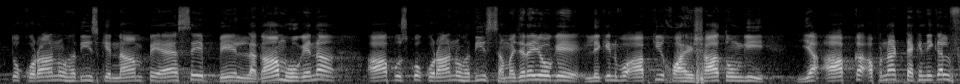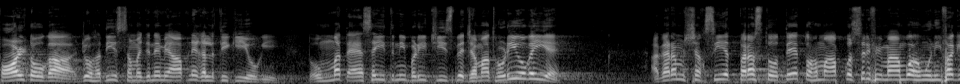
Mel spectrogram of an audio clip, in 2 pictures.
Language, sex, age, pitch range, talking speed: Urdu, male, 40-59, 180-225 Hz, 220 wpm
